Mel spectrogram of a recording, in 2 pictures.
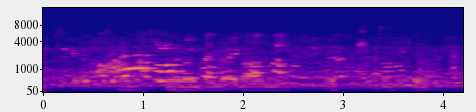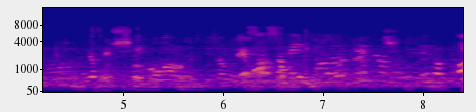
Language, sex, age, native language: Icelandic, male, 13, Icelandic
